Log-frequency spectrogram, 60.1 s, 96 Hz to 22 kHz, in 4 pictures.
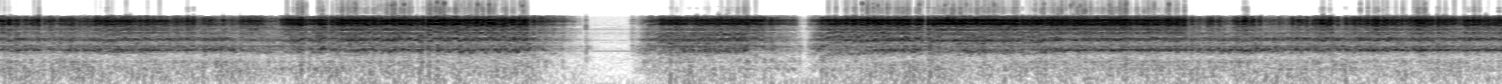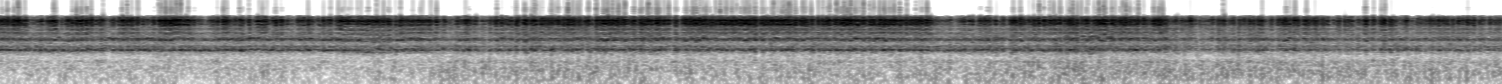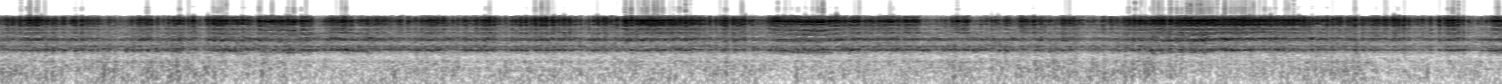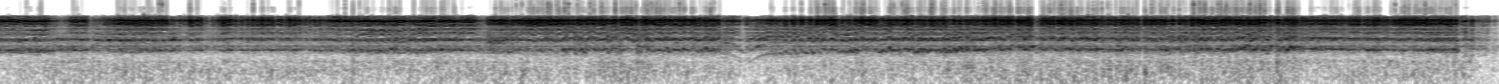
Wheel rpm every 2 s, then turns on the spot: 230, 210, 120, 110, 170, 220, 230, 230, 230, 220, 230, 240, 230, 230, 230, 230, 220, 230, 230, 230, 230, 230, 220, 220, 220, 190, 170, 240, 240, 200.
none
